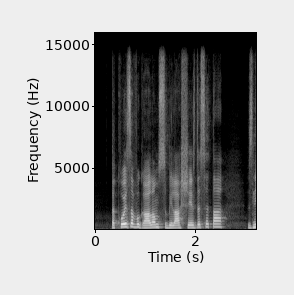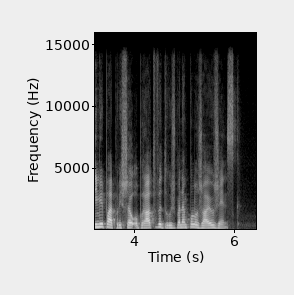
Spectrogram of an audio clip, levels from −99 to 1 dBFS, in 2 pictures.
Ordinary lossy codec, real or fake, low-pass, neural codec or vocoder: none; fake; 14.4 kHz; autoencoder, 48 kHz, 32 numbers a frame, DAC-VAE, trained on Japanese speech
